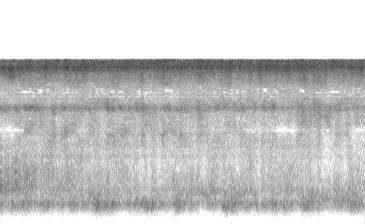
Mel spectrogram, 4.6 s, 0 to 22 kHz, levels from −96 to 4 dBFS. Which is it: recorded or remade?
remade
